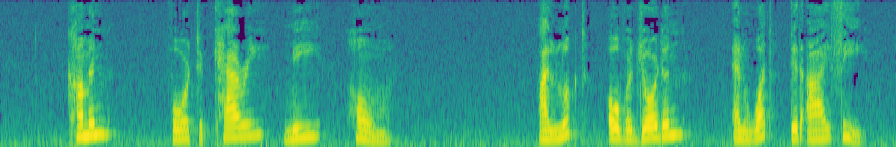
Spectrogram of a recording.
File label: pronunc swing low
